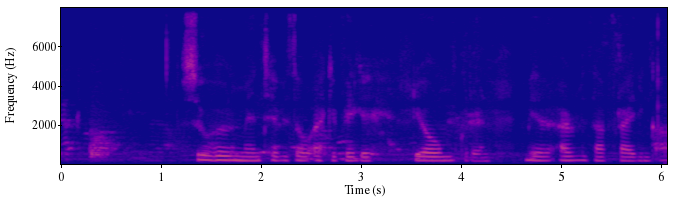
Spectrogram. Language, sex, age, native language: Icelandic, female, 11, Icelandic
